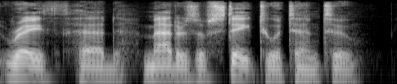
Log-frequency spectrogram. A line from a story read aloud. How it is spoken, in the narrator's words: he said, his voice steady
